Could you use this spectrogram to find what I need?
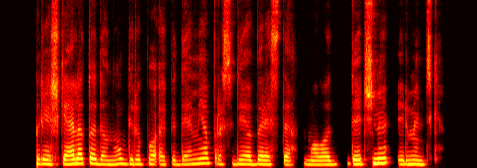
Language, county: Lithuanian, Šiauliai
